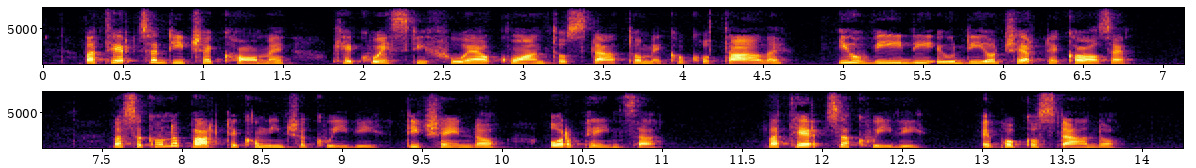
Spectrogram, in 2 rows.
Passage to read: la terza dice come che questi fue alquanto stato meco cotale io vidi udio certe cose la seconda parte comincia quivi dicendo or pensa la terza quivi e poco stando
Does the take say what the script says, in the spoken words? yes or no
yes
